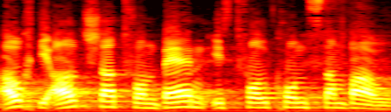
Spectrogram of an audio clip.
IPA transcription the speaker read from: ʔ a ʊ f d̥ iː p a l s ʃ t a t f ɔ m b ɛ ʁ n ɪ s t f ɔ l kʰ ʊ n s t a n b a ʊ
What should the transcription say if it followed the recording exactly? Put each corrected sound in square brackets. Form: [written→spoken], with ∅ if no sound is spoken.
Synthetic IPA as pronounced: ʔ a ʊ [f→x] d̥ iː [p→ʔ] a l [s→t] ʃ t a t f ɔ [m→n] b ɛ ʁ n ɪ s t f ɔ l kʰ ʊ n s t a [n→m] b a ʊ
